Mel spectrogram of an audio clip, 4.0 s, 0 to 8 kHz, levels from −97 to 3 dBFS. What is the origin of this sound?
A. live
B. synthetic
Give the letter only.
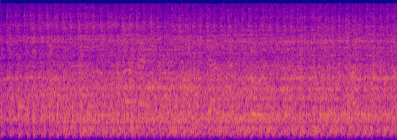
A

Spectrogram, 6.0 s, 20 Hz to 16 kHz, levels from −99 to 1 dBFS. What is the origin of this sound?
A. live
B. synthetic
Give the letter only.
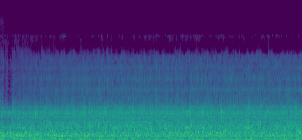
B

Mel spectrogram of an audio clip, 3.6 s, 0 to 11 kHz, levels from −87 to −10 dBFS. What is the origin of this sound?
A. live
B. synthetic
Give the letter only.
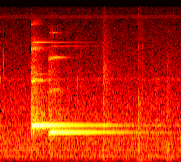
A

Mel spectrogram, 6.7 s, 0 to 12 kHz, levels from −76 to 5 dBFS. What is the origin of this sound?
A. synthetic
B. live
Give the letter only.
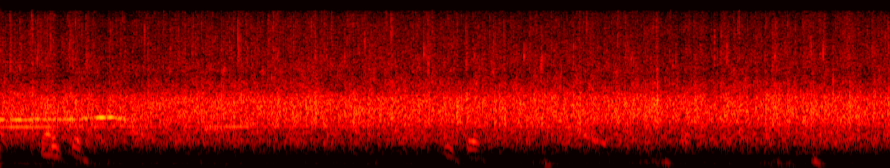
B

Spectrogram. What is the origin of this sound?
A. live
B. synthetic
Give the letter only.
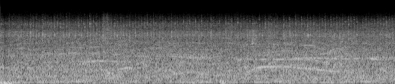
A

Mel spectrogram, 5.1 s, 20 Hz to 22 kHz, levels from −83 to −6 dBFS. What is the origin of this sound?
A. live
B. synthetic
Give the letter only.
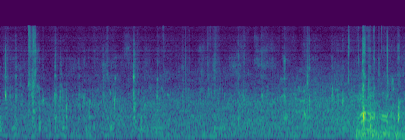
B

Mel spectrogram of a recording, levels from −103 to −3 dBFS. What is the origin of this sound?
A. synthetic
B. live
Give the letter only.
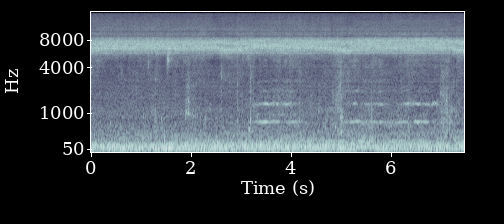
A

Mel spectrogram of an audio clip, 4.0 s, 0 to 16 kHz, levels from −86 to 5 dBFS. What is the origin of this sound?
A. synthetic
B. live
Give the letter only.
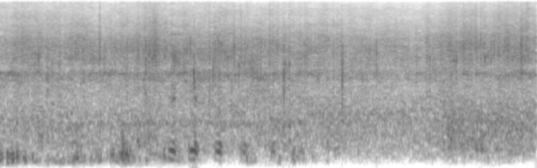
A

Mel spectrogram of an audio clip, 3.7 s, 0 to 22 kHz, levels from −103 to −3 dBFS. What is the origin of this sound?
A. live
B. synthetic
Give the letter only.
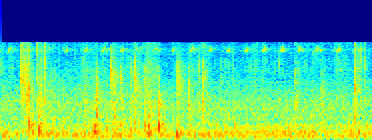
A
